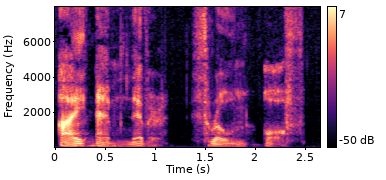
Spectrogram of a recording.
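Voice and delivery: slow, soft and icy; said coldly. A narrator's reading. Levine correcting a colleague, slow and cold. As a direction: shut him down with cold calm. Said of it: "Levine said coldly".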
